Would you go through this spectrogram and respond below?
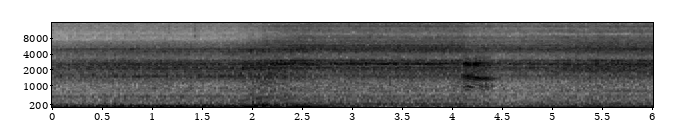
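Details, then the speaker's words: Car engine at idle after starting, coolant normal: steady low drone, no clear knock or tick; mechanic attributes the hum to a dirty, damaged oil filter hit by a road stone, not confirmed by ear. "ini penyebab bunyi dengung ini berasal dari filter atau saringan oli saringan oli itu kotor dan kena cutter ya akibat cutternya nyium batu di jalan"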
